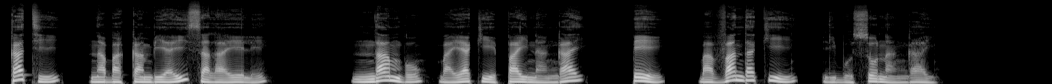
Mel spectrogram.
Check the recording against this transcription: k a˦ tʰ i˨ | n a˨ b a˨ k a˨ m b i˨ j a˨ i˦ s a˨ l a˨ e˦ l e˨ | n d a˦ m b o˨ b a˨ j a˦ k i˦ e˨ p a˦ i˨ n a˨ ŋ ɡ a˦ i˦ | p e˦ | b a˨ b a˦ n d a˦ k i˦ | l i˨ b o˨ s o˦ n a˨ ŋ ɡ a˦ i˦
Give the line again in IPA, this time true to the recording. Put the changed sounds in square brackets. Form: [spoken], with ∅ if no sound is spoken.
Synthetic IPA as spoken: k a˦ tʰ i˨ | n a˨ b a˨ k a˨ m b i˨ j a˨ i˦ s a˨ l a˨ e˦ l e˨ | n d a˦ m b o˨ b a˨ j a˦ k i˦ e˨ p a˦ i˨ n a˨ ŋ ɡ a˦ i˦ | p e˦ | b a˨ [v] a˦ n d a˦ k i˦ | l i˨ b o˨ s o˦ n a˨ ŋ ɡ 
